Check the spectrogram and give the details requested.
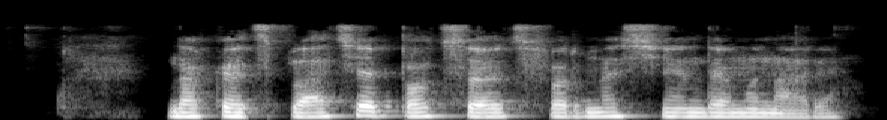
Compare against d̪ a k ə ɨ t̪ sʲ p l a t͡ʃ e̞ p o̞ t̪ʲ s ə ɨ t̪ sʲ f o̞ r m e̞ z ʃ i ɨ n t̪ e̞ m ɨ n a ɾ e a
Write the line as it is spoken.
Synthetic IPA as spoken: d̪ a k ə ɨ t̪ sʲ p l a t͡ʃ e̞ p o̞ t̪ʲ s ə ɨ t̪ sʲ f o̞ r m e̞ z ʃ i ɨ n d̪ e̞ m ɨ n a ɾ e a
